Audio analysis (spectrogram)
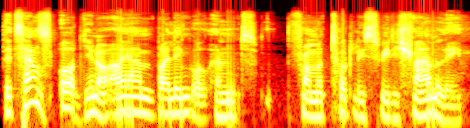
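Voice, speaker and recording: A man's voice: mid-range voice, dry recording. A middle-aged man from England, a translator and novelist, talking casually in an interview with many restarts and fillers. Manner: halting, many restarts and "you know" fillers.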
